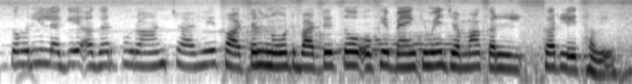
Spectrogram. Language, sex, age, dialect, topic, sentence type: Bhojpuri, female, 31-35, Northern, banking, statement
